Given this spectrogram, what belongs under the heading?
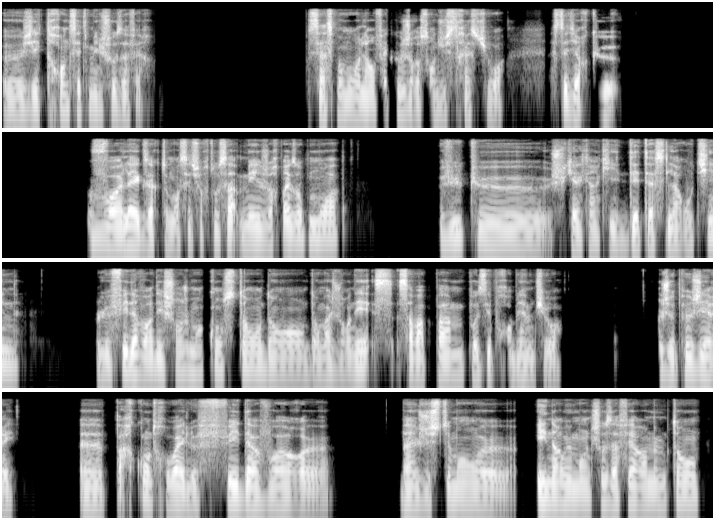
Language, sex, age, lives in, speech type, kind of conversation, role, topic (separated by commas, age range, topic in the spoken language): French, male, 30-34, France, conversation, unstructured, none, Comment gères-tu le stress lorsqu’il survient ?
